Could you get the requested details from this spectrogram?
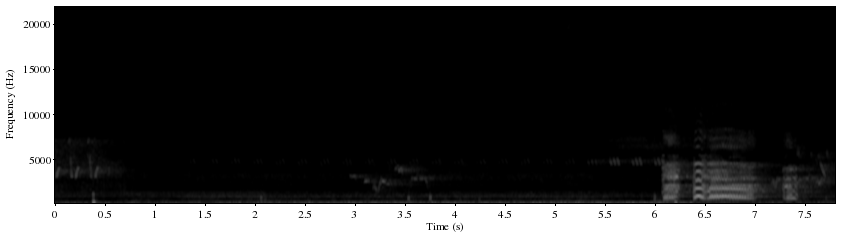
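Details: Red junglefowl kept as a decoy bird, giving one hoarse crow near the end: a short broken opening, then a drawn-out strained note lasting about a second, with faint twittering and a quiet steady hum before it.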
